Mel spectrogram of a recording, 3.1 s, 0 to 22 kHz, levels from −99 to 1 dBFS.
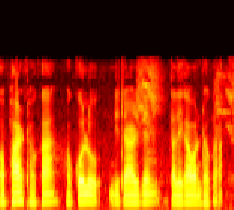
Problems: background sounds at intervals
